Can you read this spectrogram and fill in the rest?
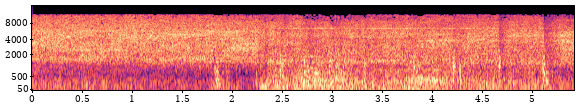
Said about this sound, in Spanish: Las ruedas del tren se detienen sobre los raíles.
